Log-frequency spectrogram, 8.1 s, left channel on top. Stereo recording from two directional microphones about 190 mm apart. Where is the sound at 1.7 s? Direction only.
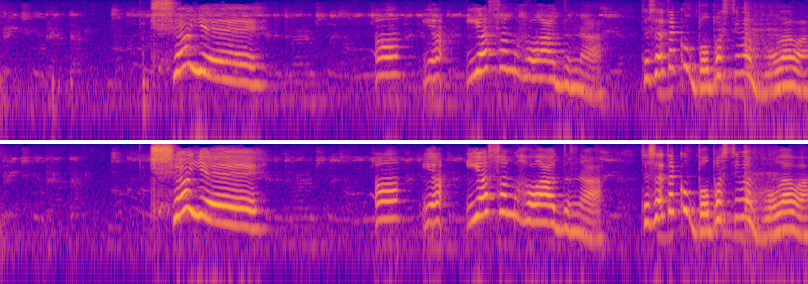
15° right (ahead or behind).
